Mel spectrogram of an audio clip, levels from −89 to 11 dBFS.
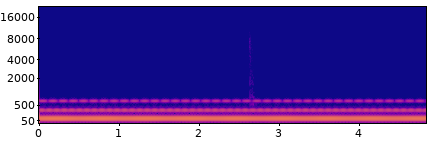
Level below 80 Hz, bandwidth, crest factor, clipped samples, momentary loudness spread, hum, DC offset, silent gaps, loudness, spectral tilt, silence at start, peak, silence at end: -72 dBFS; 0.7 kHz; 6 dB; under 0.1%; 2 LU; 50 Hz at -70 dBFS; under 0.1%; none; -29 LUFS; -14 dB/octave; 0 s; -22 dBFS; 0 s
